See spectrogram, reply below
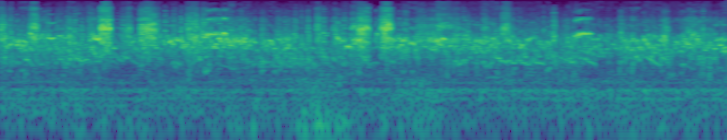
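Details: Two male Australian budgerigars chirping: a dense, continuous chatter of high, thin chirps and short squawky notes with brief louder bursts near the start and middle.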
